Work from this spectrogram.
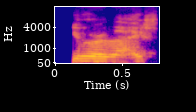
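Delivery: said under the breath. Speaking in character to her so only she can hear: under the breath. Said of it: "it just under my breath".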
